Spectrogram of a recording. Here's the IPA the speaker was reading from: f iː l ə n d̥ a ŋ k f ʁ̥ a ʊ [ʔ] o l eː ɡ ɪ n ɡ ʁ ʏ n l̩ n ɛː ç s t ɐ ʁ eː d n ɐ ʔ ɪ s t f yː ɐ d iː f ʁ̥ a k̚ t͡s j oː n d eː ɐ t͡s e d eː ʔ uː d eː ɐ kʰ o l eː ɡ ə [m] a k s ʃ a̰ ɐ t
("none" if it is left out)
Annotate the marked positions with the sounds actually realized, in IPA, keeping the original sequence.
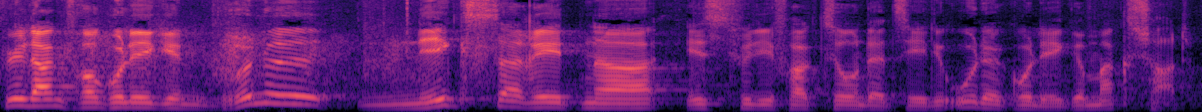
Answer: k, m

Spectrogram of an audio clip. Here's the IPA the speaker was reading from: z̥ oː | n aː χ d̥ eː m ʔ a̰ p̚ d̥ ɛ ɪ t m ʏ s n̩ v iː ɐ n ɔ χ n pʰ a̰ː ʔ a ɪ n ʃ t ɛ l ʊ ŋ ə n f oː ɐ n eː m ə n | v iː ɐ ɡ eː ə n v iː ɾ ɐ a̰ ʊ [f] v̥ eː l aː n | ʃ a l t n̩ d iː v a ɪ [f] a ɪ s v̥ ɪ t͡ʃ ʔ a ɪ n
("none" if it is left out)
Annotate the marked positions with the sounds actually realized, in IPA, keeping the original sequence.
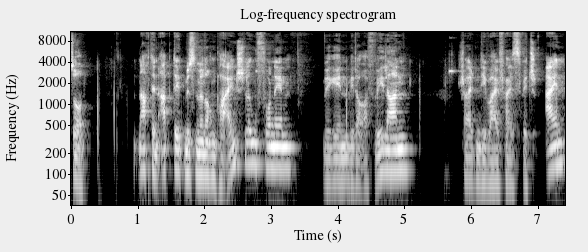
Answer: f, f

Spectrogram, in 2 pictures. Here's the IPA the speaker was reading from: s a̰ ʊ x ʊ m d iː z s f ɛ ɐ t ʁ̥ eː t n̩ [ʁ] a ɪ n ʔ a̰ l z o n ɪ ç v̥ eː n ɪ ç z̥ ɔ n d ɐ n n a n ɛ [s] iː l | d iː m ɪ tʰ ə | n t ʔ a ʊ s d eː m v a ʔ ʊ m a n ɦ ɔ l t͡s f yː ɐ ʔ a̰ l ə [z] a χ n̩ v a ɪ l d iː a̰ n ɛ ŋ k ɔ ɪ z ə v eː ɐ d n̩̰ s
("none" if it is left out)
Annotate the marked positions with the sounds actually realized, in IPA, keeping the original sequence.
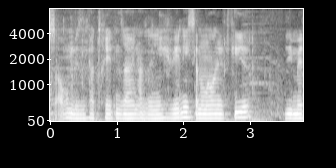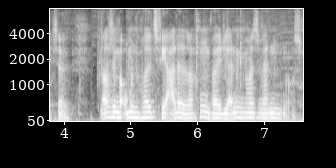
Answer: z, f, z

